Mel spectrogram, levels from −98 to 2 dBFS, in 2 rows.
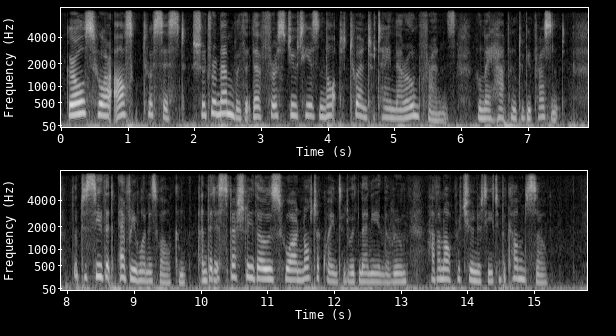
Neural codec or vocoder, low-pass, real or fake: codec, 16 kHz, 4 kbps, FunCodec, trained on Chinese and English, 50 frames a second; 7.2 kHz; fake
